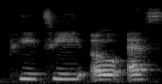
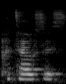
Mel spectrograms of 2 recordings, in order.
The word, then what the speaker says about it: ptosis: It's spelled P-T-O-S-I-S. It looks like ptosis, but it's ptosis.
